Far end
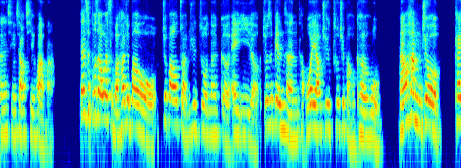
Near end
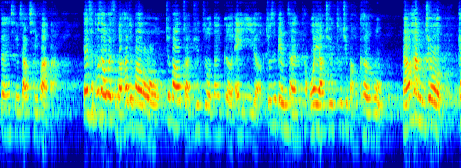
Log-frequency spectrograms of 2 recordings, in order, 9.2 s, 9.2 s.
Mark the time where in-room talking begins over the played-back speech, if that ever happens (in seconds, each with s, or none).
none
